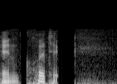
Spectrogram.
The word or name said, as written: Enclitic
